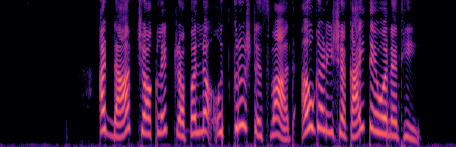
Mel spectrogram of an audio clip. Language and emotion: Gujarati, happy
